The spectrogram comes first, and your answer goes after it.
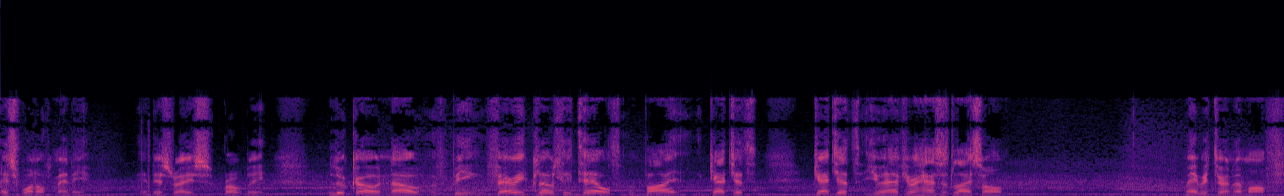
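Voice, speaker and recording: A high-pitched man with a Dutch accent and lively intonation, fairly slow with long, frequent pauses, over music in the background. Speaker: sim racing commentator. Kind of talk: live commentary.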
